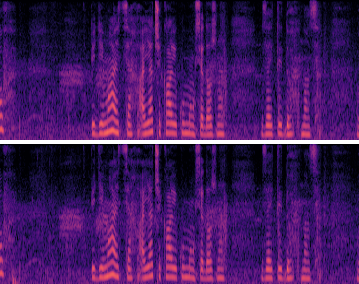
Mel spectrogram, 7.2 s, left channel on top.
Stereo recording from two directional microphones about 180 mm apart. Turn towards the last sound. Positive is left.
turn(degrees=0)  # may be behind; listen again after turning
